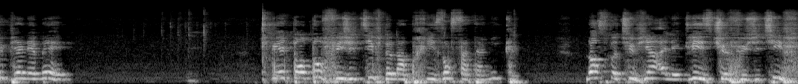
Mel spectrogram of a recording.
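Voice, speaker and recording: High-voiced woman preaching with shouted peaks. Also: rough recording. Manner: emphatic sing-song preaching with shouted peaks; frequent alleluias and direct questions to listeners. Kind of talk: sermon. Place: church gathering.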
